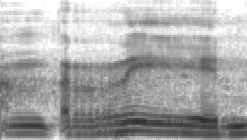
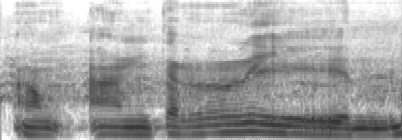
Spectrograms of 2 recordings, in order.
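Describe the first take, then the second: First: Slow, drawn-out, lightly lower "Anterin"; coy wife. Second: Slow, coy, drawn-out "anterin" with a giggle; a wife playing shy and pampered, stretching "anterin". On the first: Retold or imitated. Wife twisting her shirt hem answering her husband, slow and coy. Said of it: "begini nih ngomongnya". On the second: Wife answering her husband, slow and coy. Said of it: "Sambil nyaut".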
